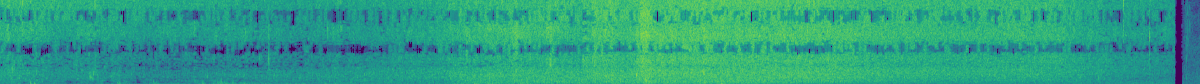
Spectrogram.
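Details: Wind buffets the microphone in a broad rushing roar, swelling midway and easing off toward the end, with no animal voice heard.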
